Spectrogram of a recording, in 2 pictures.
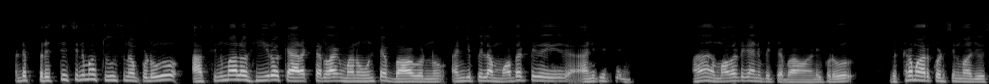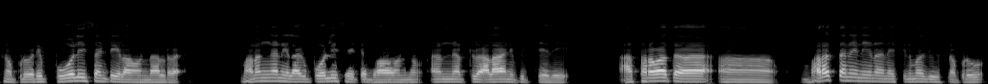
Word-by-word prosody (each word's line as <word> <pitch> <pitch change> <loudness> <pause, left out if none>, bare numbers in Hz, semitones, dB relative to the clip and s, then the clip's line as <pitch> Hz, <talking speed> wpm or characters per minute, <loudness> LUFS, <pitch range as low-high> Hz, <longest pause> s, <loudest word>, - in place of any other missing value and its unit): అంటే, 195 - -1
ప్రతి 175 +4 -1
సినిమా 225 +1 -1
చూసినప్పుడూ, 175 -4 -2 0.4
ఆ - - +4
సినిమాలో 210 +4 +4
హీరో 195 +4 +2
క్యారెక్టర్‌ 160 0 +5
లాగా 165 0 +3
మనవుంటే 145 +3 -1
బావున్ను, 130 0 +3
అని 145 - -3
జెప్పి 170 +1 -4
ఇలా 160 - +4
మొదటీ 185 +6 -1 0.5
అనిపిచ్చింది. 145 -3 -6 0.7
ఆ! - - +1 0.2
మొదటిగా 170 +4 0
అనిపిచ్చే 140 -4 -5
భావన. 110 -1 -1
ఇప్పుడూ 125 +3 -2 0.5
'విక్రమార్కుడు' 180 -1 +1
సినిమా 135 -1 -2
జూసినప్పుడు, 125 -3 -5
అరె, 130 - -1 0.2
పోలీసంటే 150 -1 +1
ఇలా 115 -1 +3
ఉండాలిరా. 105 - -1 0.7
మనం 150 +1 0
గానీ 155 -2 +1
ఇలాగా 130 -1 +2
పోలీసయితే 135 -4 -1
బావుండును 110 0 +1 0.2
అన్నట్లు 120 0 -3
అలా 120 +2 +5
అనిపిచ్చేది. 110 -3 -6 0.7
ఆ - - +3
తర్వాతా 150 0 +7 0.4
ఆహ్, 110 -2 -3 0.4
'భరత్ 195 +2 +4
అనే 170 -1 -3
నేను' 145 -1 -3
అనే 130 -1 -4
సినిమా 130 +1 -4
జూసినప్పుడు, 110 -1 -6
140 Hz, 135 wpm, -23 LUFS, 120-165 Hz, 0.7 s, తర్వాతా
